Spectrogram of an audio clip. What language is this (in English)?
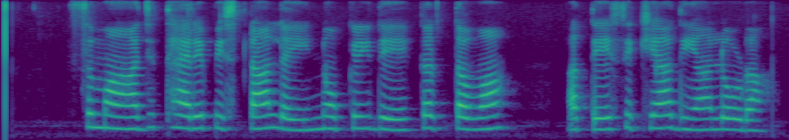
Punjabi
